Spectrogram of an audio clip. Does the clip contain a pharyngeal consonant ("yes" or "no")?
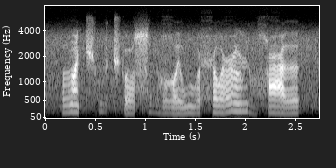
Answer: yes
